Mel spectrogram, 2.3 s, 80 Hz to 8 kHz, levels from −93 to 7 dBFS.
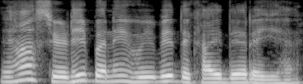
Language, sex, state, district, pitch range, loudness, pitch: Hindi, male, Jharkhand, Ranchi, 145-190 Hz, -12 LUFS, 170 Hz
